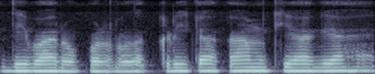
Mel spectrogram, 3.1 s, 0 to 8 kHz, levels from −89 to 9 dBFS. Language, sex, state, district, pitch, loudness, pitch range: Hindi, male, Himachal Pradesh, Shimla, 140 Hz, -16 LUFS, 135-145 Hz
